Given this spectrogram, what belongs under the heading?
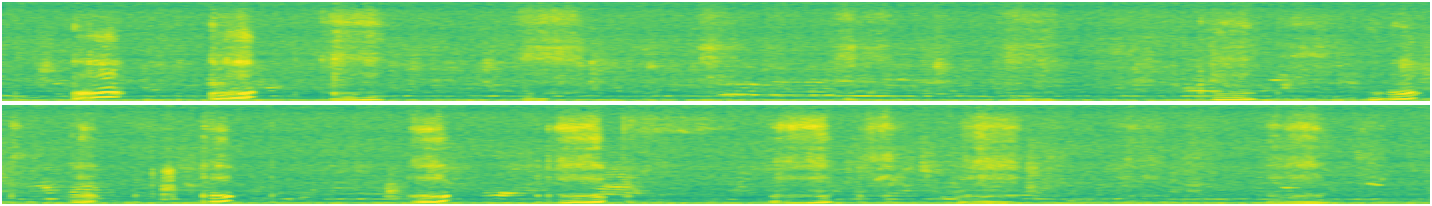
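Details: Stridor in a patient; repeated high, squeaky rising noises with breaths over a steady low hum, typical of a narrowed upper airway.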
